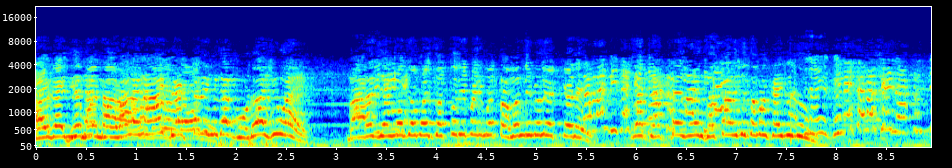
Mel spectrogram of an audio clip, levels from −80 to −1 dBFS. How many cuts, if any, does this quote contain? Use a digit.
0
